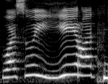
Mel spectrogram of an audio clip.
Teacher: سین کے اندر بھی سفیر کی صفت ہے، سیٹی کی صفت کے ساتھ پڑھیں گے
